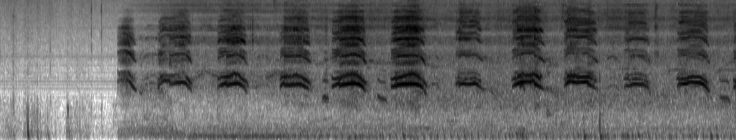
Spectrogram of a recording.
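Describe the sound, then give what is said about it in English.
Juvenile penguins call out for food in a long series of loud, harsh, honking cries. The cries repeat in a steady rhythm after a quiet, faintly clattering start. “So those are some juvenile penguins vocalizing for food, because that's what we are.”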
